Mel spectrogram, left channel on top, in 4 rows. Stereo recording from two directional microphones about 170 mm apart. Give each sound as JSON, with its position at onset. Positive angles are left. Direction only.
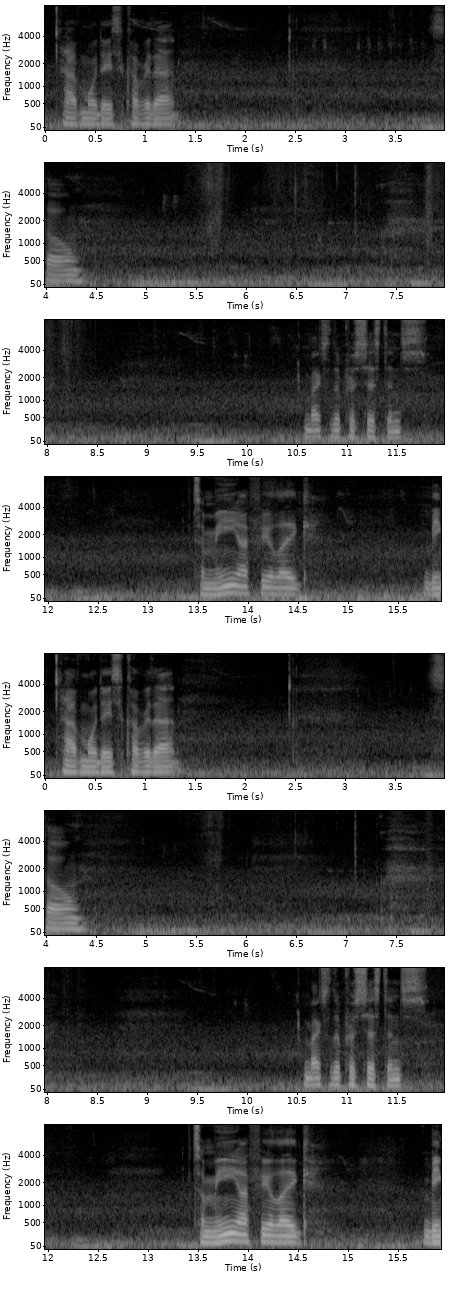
{"t": 0.1, "sound": "speech", "side_deg": -55}
{"t": 3.8, "sound": "speech", "side_deg": -55}
{"t": 7.4, "sound": "a sound", "side_deg": -55}
{"t": 10.5, "sound": "speech", "side_deg": -50}
{"t": 13.4, "sound": "speech", "side_deg": -55}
